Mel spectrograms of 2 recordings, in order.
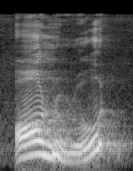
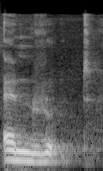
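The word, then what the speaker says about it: en route: o u t e the you know Indian version is on root and the American one is enroot you can get all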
